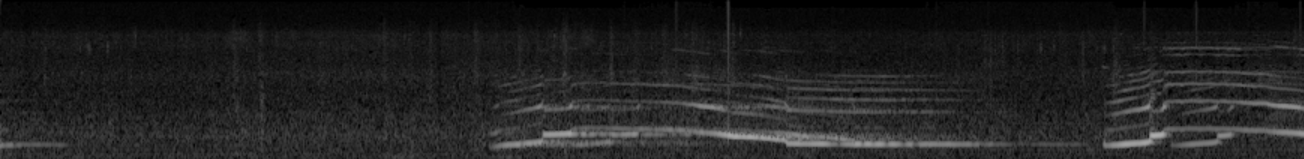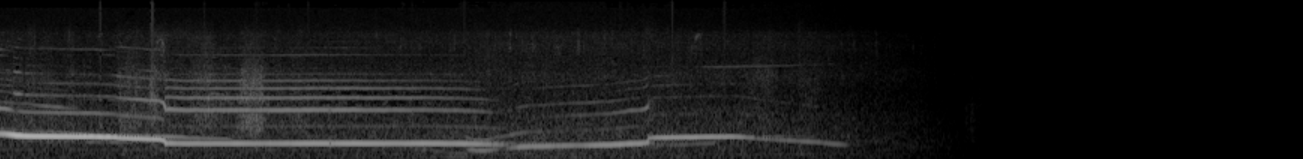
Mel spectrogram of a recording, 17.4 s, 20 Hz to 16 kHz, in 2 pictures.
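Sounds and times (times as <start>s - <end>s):
grey wolf howling: 0.0s - 0.5s, 3.2s - 14.4s.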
